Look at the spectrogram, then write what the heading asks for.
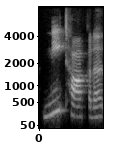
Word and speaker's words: Gnetophyta: The Coniferophyta, Cycadophyta, Gnetophyta, the G is silent, and Ginkgophyta.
